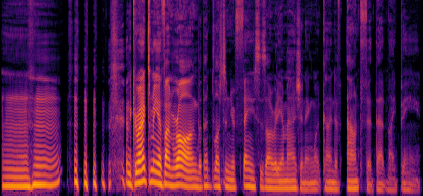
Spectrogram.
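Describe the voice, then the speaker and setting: A man playing a suave, flirtatious male escort in an ASMR roleplay, teasing and courteous, with drawn-out phrasing. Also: mid-range voice, clear, resonant tone, no echo, clean studio sound, close to an everyday voice. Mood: teasing, boastful. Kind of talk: ASMR roleplay, addressed to one listener.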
